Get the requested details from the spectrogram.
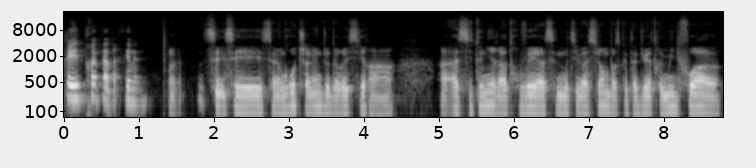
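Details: Adult man speaking French; typical speech.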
